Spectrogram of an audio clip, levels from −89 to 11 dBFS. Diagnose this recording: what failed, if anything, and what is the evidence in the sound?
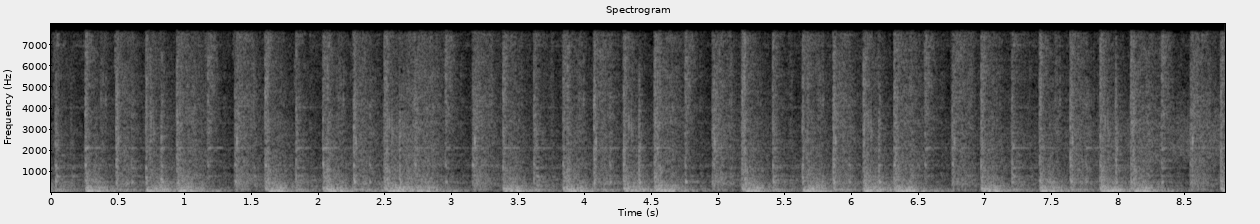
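The sender's clock runs around 5% faster than the receiver's, so the jitter buffer keeps overfilling and the receiver must discard audio, producing recurring small timing hiccups throughout.

Repeated timing corrections in the buffer stage trim short pieces from 0.20 s to 8.71 s, so the sound plays at about 103% speed, with uneven, slight skips.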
